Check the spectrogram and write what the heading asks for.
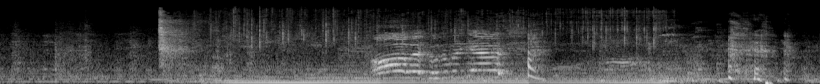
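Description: Electric water pump of a camper's onboard water system running with a steady low hum for about five seconds, water gushing out onto concrete. A voice calls out briefly in the middle.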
